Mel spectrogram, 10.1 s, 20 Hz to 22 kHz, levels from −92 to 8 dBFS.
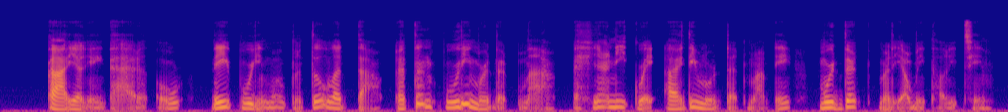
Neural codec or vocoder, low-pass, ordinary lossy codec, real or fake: autoencoder, 22.05 kHz, a latent of 192 numbers a frame, VITS, trained on many speakers; 9.9 kHz; AAC, 96 kbps; fake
